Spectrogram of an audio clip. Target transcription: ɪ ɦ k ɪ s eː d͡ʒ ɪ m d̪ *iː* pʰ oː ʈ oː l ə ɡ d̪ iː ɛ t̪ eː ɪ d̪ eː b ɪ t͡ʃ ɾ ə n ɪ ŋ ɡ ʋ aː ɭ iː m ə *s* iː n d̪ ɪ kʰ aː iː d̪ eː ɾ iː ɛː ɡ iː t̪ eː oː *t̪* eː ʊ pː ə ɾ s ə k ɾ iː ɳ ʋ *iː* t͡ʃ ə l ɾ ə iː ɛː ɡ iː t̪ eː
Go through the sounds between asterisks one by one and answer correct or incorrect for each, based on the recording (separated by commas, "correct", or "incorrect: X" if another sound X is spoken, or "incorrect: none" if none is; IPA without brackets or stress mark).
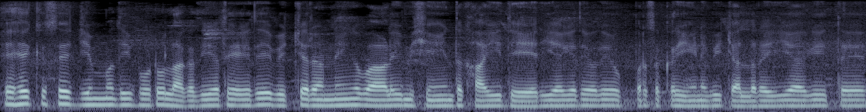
correct, incorrect: ʃ, incorrect: d̪, correct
